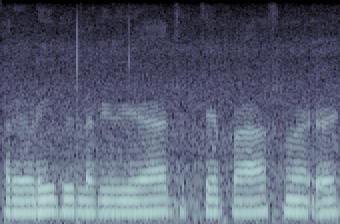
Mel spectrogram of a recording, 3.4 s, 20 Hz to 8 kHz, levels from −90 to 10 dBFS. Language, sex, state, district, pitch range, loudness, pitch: Hindi, male, Punjab, Fazilka, 120-125 Hz, -14 LUFS, 120 Hz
